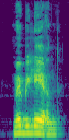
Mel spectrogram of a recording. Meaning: to furnish
- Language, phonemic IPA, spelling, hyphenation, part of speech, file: Dutch, /ˌmøː.biˈleː.rə(n)/, meubileren, meu‧bi‧le‧ren, verb, Nl-meubileren.ogg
